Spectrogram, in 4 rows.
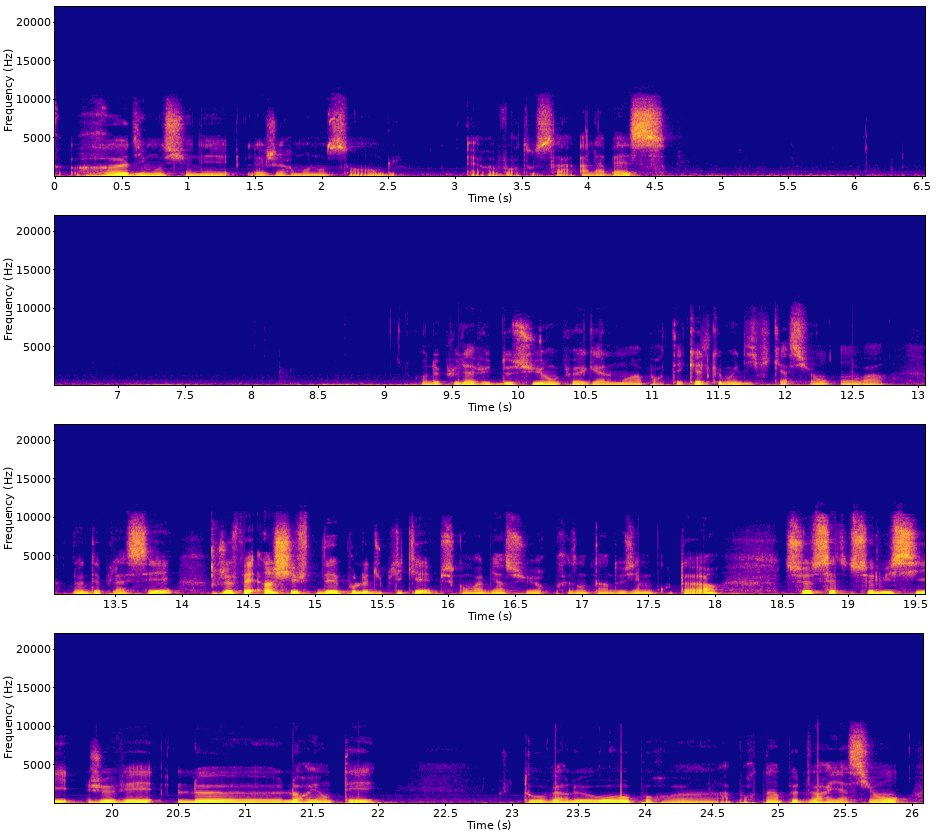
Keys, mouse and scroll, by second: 2.7 Tab, 7.2 right click, 7.8 KP_7, 8.9 alt+shift+click, 9.8-10.5 scroll down 2, 11.0 g, 13.3 shift+d, 15.6 KP_3, 16.5-17.2 scroll up 1, 17.2 Tab, 18.3 r, 24.6 KP_7.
